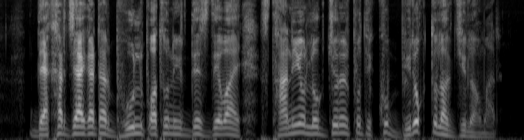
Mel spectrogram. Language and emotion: Bengali, angry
